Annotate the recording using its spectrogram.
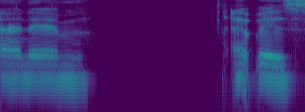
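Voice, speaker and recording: A woman with a Lanarkshire accent speaks at a fairly low pitch, recorded very cleanly against a silent background. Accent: Scottish (Lanarkshire). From Lanarkshire, Scotland. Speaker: suicide-bereaved partner and campaigner. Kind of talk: podcast interview answer.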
